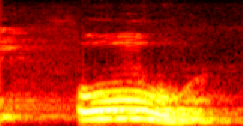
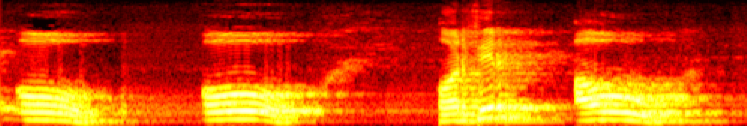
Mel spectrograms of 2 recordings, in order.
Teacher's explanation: इनका उच्चारण करते समय हमारे जो होठ है वो गोलाकार आकृति ग्रहण कर लेते हैं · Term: वृत्तमुखी स्वर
